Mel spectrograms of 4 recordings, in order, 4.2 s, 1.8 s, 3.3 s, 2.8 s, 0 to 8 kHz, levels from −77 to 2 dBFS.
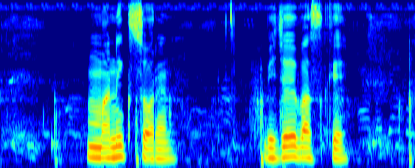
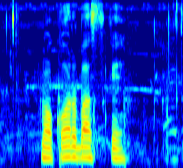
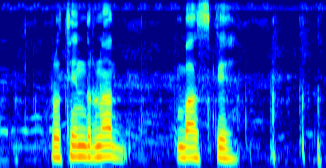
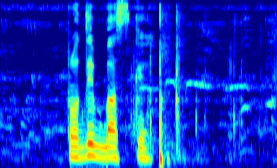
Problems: background sounds at intervals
